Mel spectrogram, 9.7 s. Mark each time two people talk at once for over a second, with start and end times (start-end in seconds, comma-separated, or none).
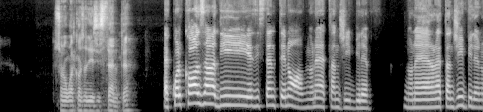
none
